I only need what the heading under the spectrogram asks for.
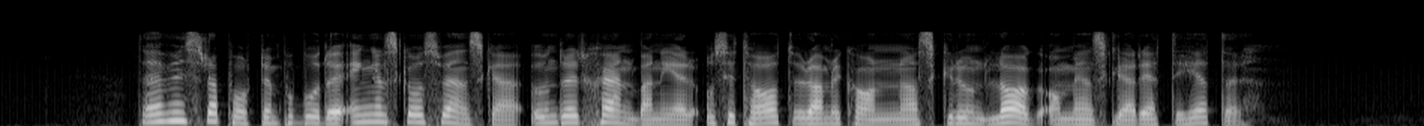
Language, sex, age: Swedish, female, 31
